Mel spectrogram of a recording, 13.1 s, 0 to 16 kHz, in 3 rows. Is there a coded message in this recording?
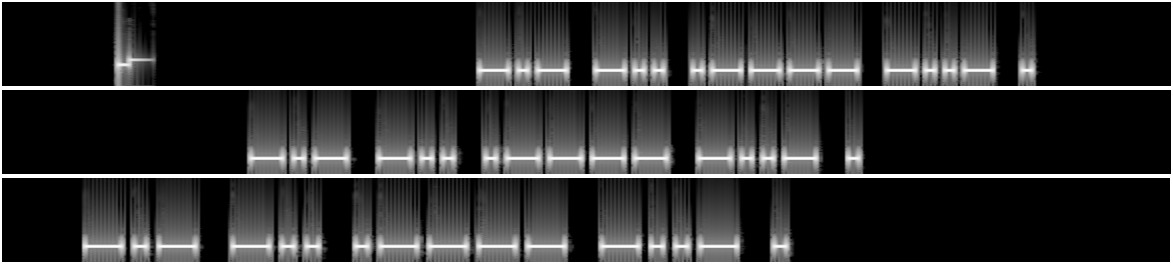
Yes: Morse code from 1.8 to 11.7 s, heard as a keyed tone, about 28 wpm, 700 Hz. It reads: KD1XE KD1XE KD1XE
